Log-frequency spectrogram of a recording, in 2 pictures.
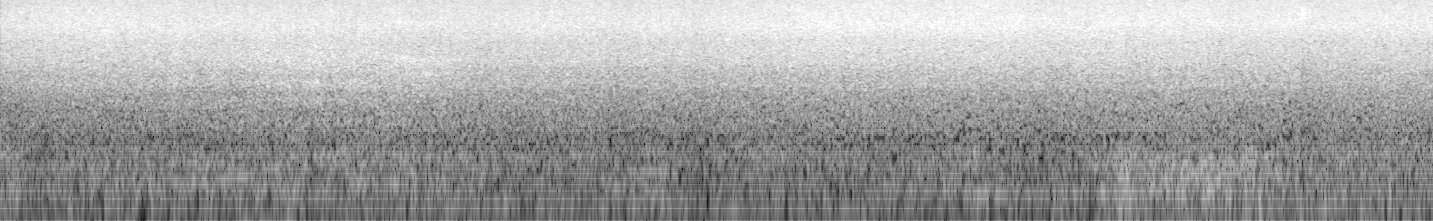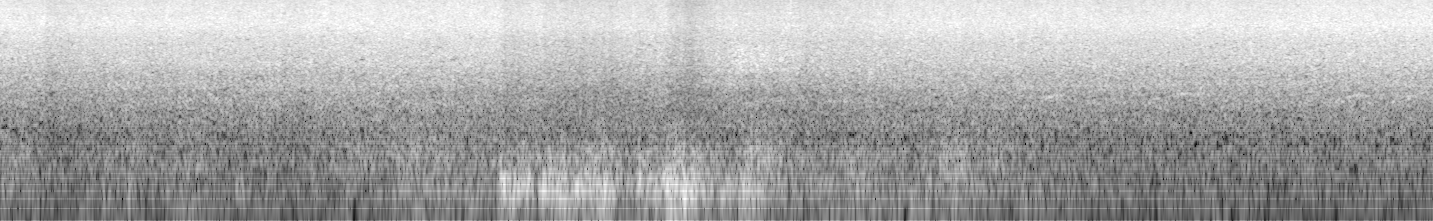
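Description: Heavy rain falling in a thunderstorm, a steady dense hiss, with low rolls of thunder twice: a weaker one about eleven seconds in and a stronger one around twenty seconds in.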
